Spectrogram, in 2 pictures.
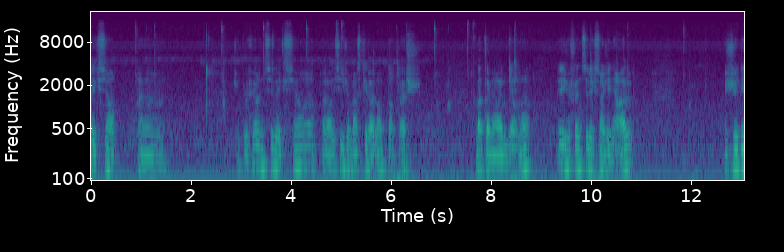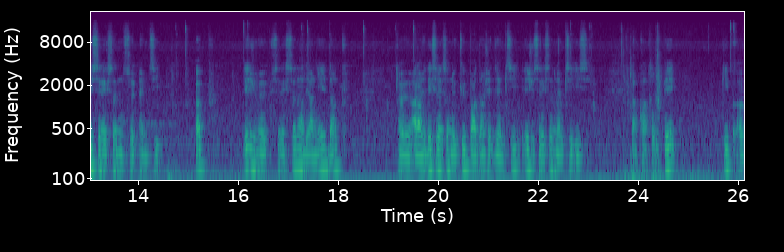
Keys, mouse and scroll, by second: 0.1-1.4 middle drag, 1.4 scroll down 1, 1.5-3.1 middle drag, 3.1-3.7 scroll up 1, 3.7-5.2 middle drag, 5.2 right click, 6.3 h, 6.6-7.4 middle drag, 7.4-7.8 scroll down 1, 7.8-8.7 right drag, 8.7 h, 9.0-10.3 scroll up 1, 10.3 a, 11.0-14.9 middle drag, 14.9 b, 16.4 shift+right click, 16.9 scroll up 1, 17.6-19.3 shift+middle drag, 19.3 scroll down 1, 19.4-24.6 middle drag, 24.6 ctrl+p.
